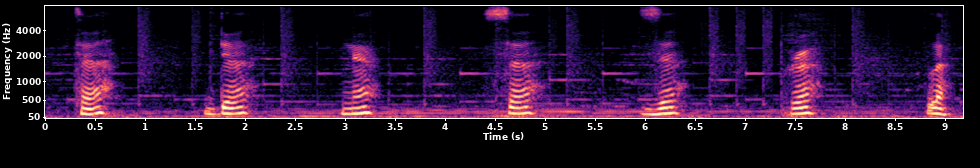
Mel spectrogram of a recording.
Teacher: Okay, so for the fourth one, it's called alveolars. So it forms when we put our tongue on the alveolar ridge. So alveolar ridge is basically like the behind side of our top teeth, like this.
